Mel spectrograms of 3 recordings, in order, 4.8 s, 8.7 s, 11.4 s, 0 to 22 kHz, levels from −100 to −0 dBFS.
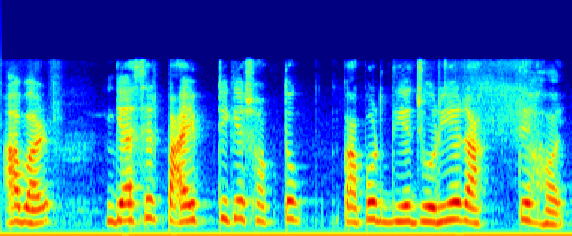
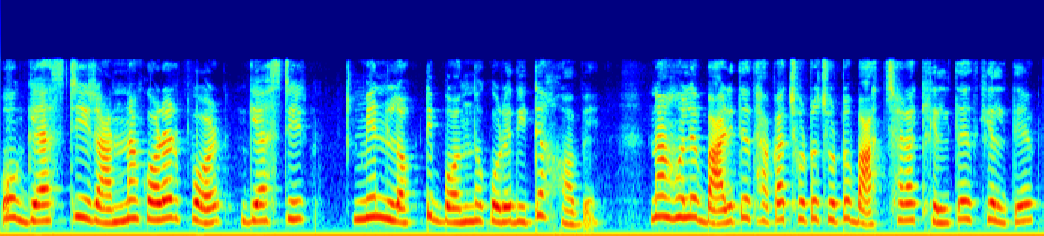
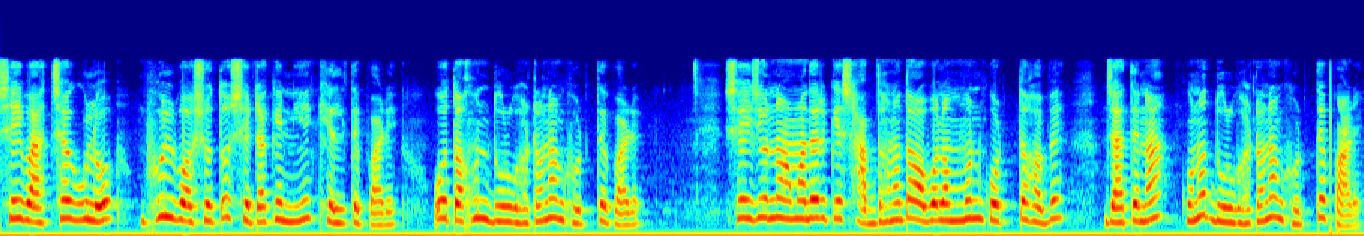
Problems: constant background noise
